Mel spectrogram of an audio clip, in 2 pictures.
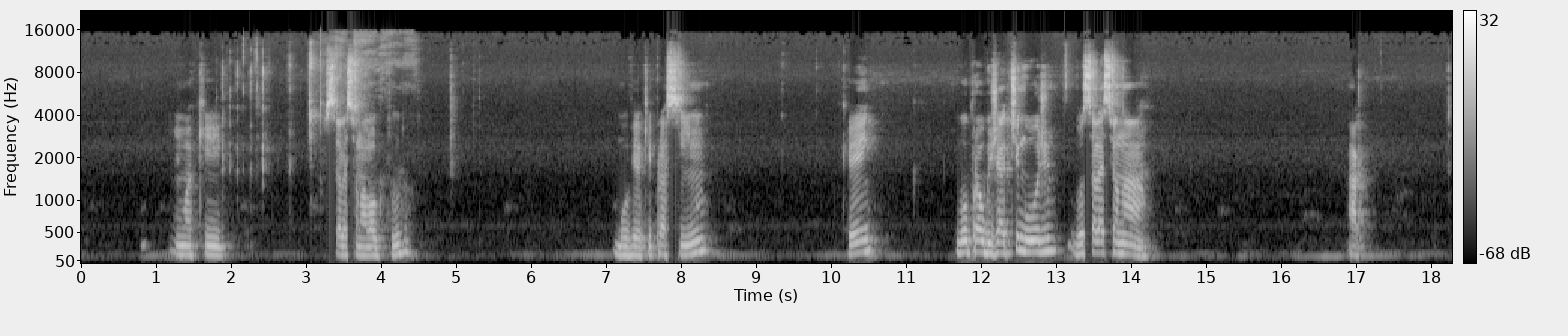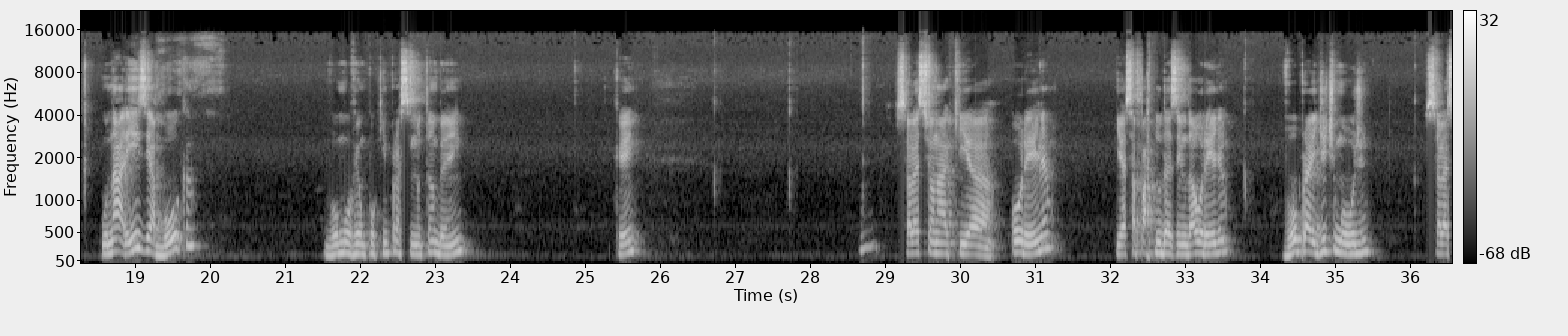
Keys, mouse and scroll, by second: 1.8 ctrl+KP_Add, 3.3 shift+click, 6.0 click, 11.1-13.2 drag, 14.1 click, 15.8 shift+click, 18.3 Tab, 19.3 click, 21.9 click, 26.8-28.8 drag, 30.3 shift+click, 33.9-36.3 drag.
